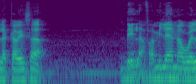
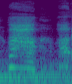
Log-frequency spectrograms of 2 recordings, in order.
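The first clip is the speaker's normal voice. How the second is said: high-pitched retold scream of a sleepwalking child; 13 semitones higher than usual. Boy screaming in his sleep at the beach house, high retold cries. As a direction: cry out high, imitating the night screams. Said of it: "empecé a gritar así".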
